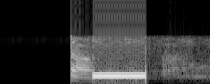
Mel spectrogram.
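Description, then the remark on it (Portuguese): A single steady, mid-pitched telephone ringing tone sounds loudly on the line for under half a second, with a voice just before it and faint talking after. “Tá tocando aí, ó.”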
